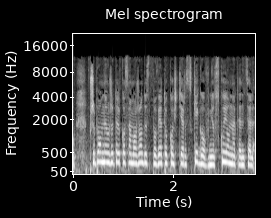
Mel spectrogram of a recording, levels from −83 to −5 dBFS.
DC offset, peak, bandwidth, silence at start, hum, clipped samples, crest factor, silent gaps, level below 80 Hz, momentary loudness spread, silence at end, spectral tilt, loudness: under 0.1%; 0 dBFS; 12.5 kHz; 0 s; none; under 0.1%; 12 dB; none; -36 dBFS; 4 LU; 0 s; -5 dB/octave; -11 LUFS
